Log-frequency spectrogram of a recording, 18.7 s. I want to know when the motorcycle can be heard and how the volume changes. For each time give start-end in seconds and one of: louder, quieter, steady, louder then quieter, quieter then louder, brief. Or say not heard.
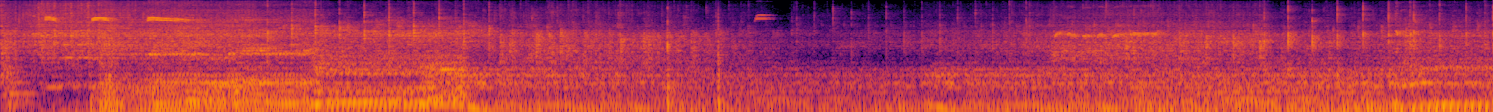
0.0-18.6 quieter then louder.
